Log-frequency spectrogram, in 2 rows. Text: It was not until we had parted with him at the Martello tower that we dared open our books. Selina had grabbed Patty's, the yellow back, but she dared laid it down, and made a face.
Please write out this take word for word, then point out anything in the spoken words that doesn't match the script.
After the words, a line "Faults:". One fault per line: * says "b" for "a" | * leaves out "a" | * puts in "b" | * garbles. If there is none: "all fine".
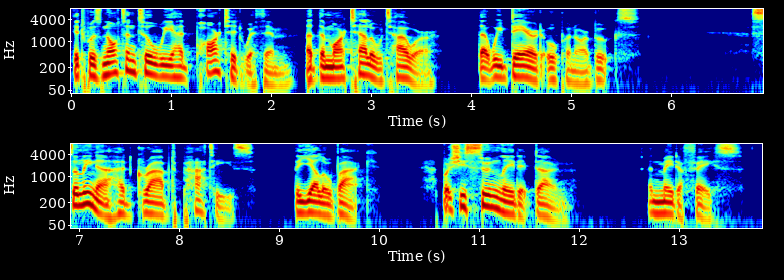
It was not until we had parted with him at the Martello tower that we dared open our books. Selina had grabbed Patty's, the yellow back, but she soon laid it down, and made a face.
Faults:
* says "soon" for "dared"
